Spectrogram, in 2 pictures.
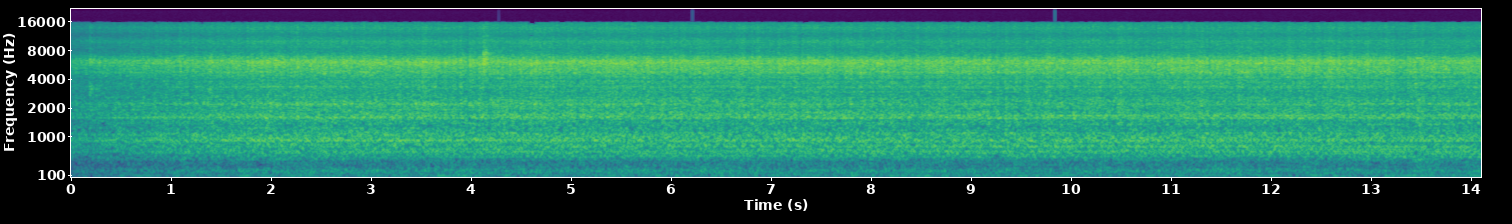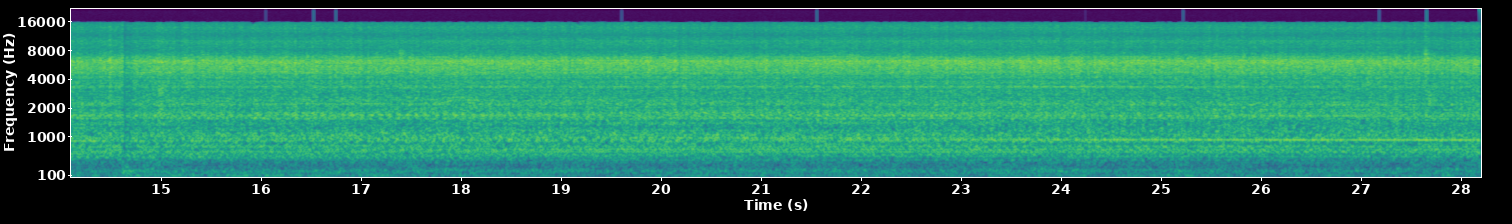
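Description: Steady running noise of an EP07P electric locomotive heard from its cab as it travels along the line: a constant hum with a few steady tones over a low rumble from the wheels on the rails. It fades in over the first two seconds.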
